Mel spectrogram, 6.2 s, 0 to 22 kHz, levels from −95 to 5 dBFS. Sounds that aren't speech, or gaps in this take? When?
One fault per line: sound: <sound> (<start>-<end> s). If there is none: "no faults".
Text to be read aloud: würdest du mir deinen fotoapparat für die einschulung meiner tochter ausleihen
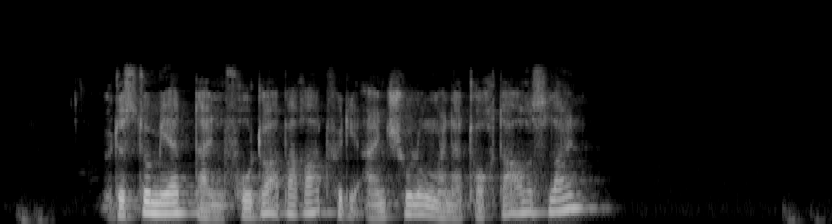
no faults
